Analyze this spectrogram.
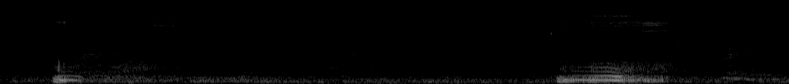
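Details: Berry the dog snoring, recorded February 23, 2026: two low, rasping snore breaths, a short one near the start and a longer, louder rumbling one about five seconds later, with quiet breathing between.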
